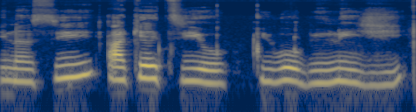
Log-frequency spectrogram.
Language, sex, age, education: Yoruba, female, 15-29, tertiary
